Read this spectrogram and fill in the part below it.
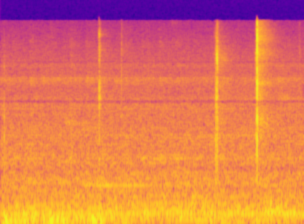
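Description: A coin battery clicks and snaps into a small plastic holder.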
